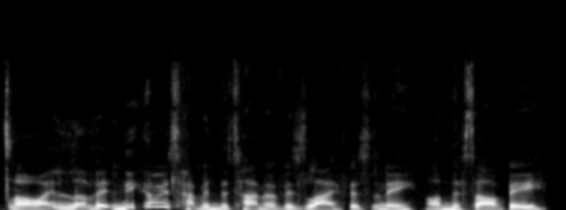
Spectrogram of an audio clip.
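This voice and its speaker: A woman's voice: on the low side, brisk, dry recording. Bubbly female studio host. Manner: bubbly, laughs often, leads the panel. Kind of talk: lively studio panel chat.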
